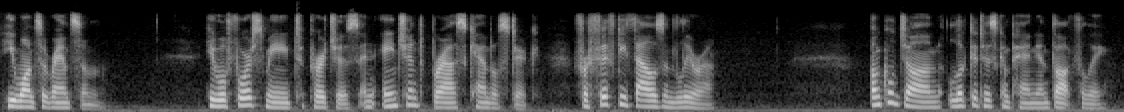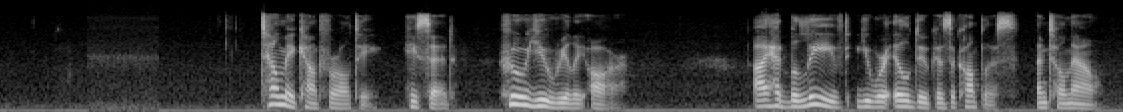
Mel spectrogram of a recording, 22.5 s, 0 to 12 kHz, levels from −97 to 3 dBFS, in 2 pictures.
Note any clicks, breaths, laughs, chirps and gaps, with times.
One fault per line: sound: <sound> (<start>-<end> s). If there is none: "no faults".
no faults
